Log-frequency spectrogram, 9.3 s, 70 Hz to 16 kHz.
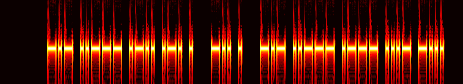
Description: Morse code, heard as a keyed tone, about 22 wpm, 700 Hz. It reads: K2LRE DE K2JVB
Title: USA Callsign DE Callsign - 5 Characters - 22wpm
